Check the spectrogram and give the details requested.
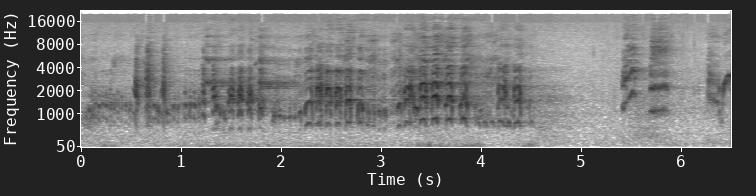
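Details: Mate-seeking lyrebird in Dandenong Ranges National Park, Victoria, February 2016: dense chattering, rattling phrases at a mid pitch, like a kookaburra-style laugh, pause, then a few clear rising whistles.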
